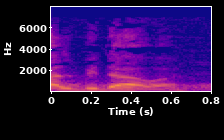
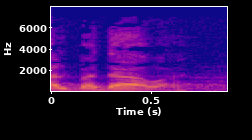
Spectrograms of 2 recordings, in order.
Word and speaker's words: البداوة: قال والبداوة والبداوة الإقامة، قال وهي بكسر الباء عند جمهور أهل اللغة البداوة، وقال أبو زيد هي بفتح الباء البداوة.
